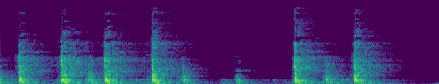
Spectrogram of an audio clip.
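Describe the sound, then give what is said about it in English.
Loud, heavy knocking on a door: a rapid series of four hard raps, a short pause with a lighter tap, then two more forceful knocks, resonant with no voices. “You could have heard that last knock out of the pheromone.”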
